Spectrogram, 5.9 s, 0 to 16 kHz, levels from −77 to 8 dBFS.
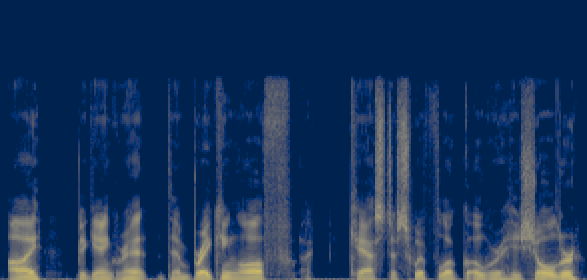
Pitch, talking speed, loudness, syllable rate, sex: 100 Hz, 135 wpm, -17 LUFS, 3.6 syllables/s, male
